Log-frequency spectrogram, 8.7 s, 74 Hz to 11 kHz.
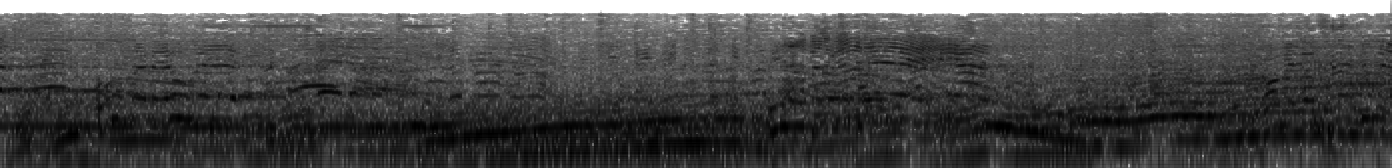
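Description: A BMW 525 engine roaring and revving at a destruction derby in Sanxenxo, Spain, loud and continuous with rising and falling pitch, heard under a commentator speaking over a PA.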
